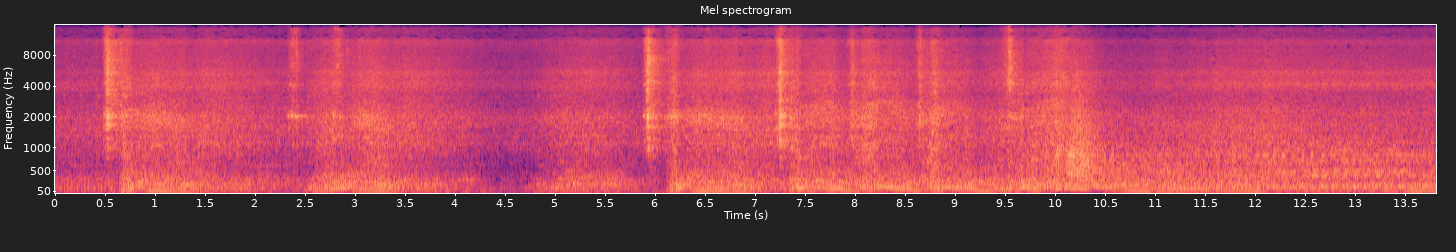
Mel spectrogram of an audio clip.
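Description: A Chevy 5.3L LS Vortec V8 running on an engine stand gives a loud, continuous rumbling idle with a few sharp transient bangs over it and a brief dip in level midway.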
